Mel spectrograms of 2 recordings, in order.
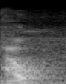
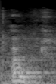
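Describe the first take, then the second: First: The word is said with an American vowel. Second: The word is said with a Canadian vowel. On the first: Someone else said it. "people are like, you mean out?" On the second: The speaker said it. "And I'm like"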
